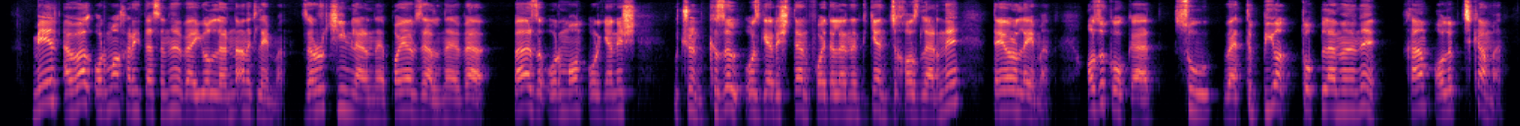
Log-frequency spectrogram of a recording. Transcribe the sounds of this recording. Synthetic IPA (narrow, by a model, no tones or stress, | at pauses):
me̞navːalʔoɾmɒnχaɾɪt̪ʰasɪnɪvajolˠːaɾnɪanɨqlˠajma̰n | zaɾʊɾkʲʰijɪmlaɾnɪpʰɒjabzalnɪva | b̥azɪʔoɾmɒnoɾɡʲanɪʃ | ʊt͡ʃʰʊnqʰɨzɪlɵzɡʲaɾɪʃt̪anfɒjd̪alanad̪ɪɡʲand͡ʒɪhɒzlaɾnɪ | t̪ʰajːɒɾlajma̰n | ɒzɪkʰowkʰat̪ | suvat̪ʰɪbːɪjɒt̪ʰːoplamɪnɪ | hamɒlˠɪp̚t͡ʃʰɨ̥qʰama̰n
